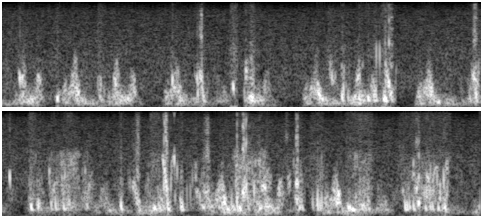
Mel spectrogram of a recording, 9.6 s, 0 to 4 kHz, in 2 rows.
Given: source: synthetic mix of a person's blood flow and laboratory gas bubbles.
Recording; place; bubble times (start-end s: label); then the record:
Doppler ultrasound of blood flow; precordium
0.16-0.24 s: bubbles
0.53-0.62 s: bubbles
0.96-1.06 s: bubbles
1.69-1.77 s: bubbles
1.94-2.09 s: bubbles
2.29-2.38 s: bubbles
2.42-2.60 s: bubbles
3.27-3.52 s: bubbles
3.56-3.97 s: bubbles
4.66-4.81 s: bubbles
4.86-4.93 s: bubbles
5.06-5.73 s: bubbles
5.97-6.20 s: bubbles
6.29-6.92 s: bubbles
7.05-7.52 s: bubbles
7.64-7.85 s: bubbles
7.89-8.04 s: bubbles
8.23-8.53 s: bubbles
8.78-9.30 s: bubbles
From the record:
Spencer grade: 3 (all of the cardiac periods contain showers or single bubble signals, but not dominating or overriding the cardiac motion signals); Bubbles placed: only in the low amplitude regions of the cardiac cycle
